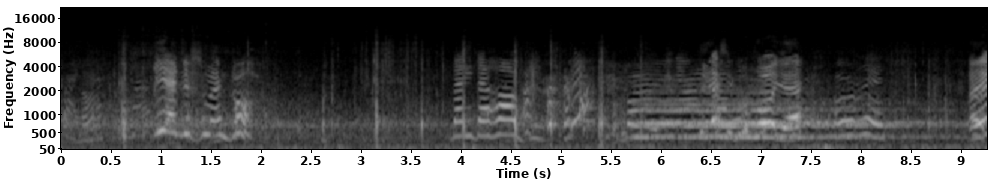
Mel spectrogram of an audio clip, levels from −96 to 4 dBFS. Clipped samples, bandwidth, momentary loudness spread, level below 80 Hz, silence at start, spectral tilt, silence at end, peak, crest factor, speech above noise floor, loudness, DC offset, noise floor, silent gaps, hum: under 0.1%; 8.6 kHz; 21 LU; -66 dBFS; 0 s; -4.5 dB/octave; 0 s; -16 dBFS; 22 dB; 19 dB; -37 LUFS; under 0.1%; -58 dBFS; none; none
